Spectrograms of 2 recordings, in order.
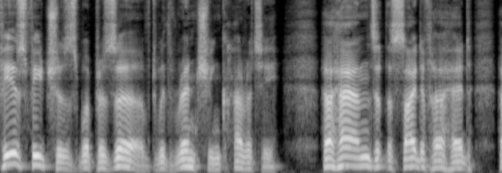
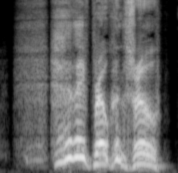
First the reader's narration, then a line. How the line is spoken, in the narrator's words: panted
